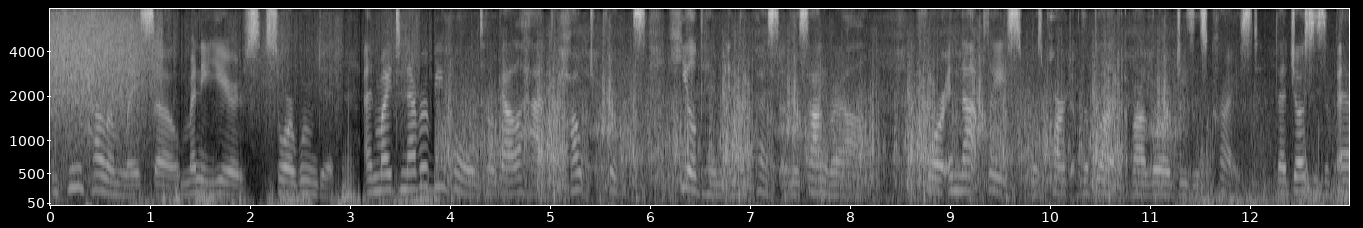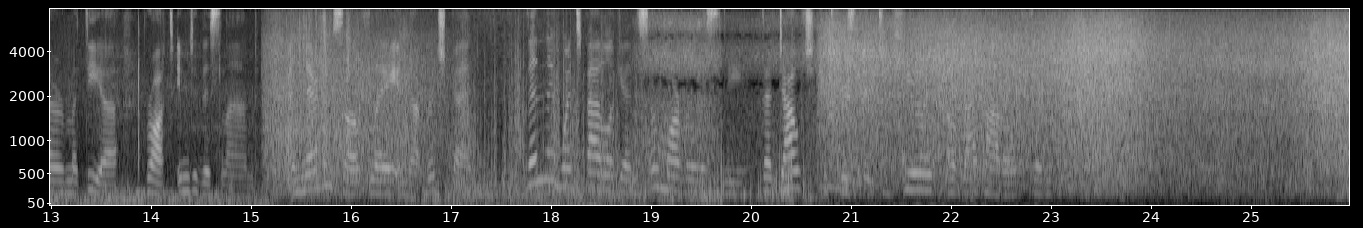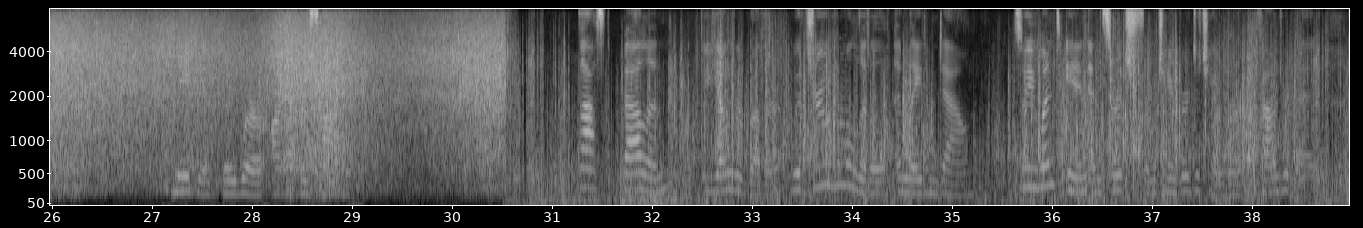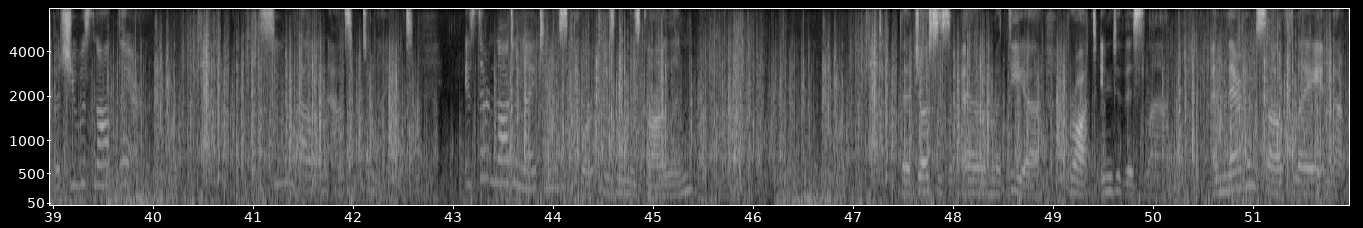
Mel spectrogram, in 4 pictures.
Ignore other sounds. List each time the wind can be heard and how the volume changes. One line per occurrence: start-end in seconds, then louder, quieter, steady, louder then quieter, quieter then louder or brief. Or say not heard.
0.0-51.9 steady.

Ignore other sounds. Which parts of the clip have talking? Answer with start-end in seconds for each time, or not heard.
0.0-23.2, 27.1-29.1, 31.2-40.0, 41.0-45.5, 47.2-51.9.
